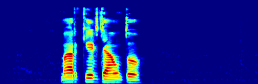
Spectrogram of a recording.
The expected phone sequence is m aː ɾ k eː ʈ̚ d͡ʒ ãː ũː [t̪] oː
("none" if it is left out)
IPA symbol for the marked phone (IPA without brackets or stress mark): t̪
